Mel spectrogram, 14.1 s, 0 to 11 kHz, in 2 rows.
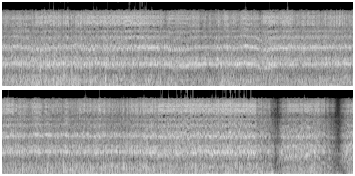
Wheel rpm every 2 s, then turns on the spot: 220, 220, 230, 230, 230, 200, 110.
none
